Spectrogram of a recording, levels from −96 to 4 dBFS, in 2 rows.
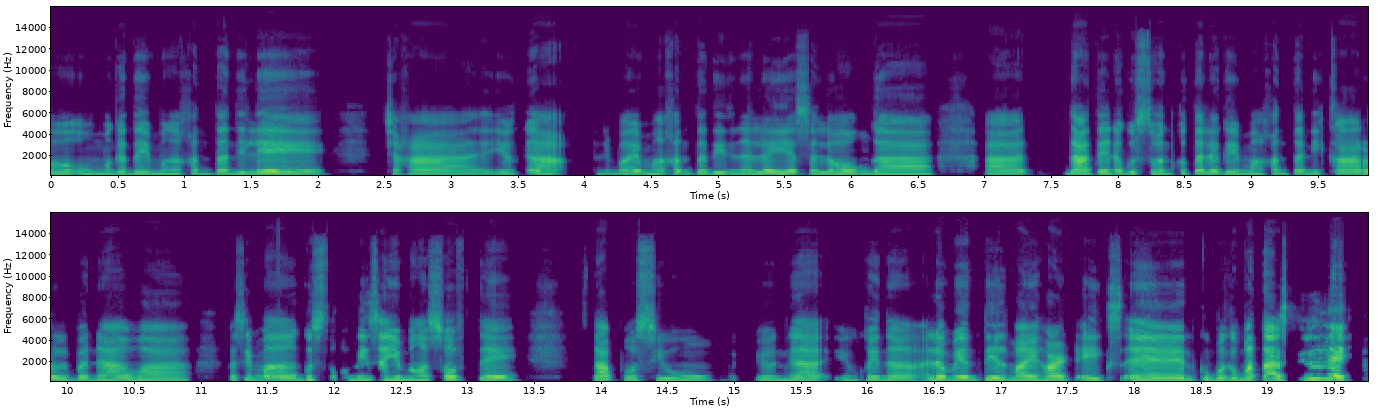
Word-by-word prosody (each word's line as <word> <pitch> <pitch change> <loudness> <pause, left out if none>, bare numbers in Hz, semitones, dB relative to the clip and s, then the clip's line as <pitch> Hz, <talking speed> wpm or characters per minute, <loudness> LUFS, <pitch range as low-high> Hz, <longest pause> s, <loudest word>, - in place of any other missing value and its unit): Oo, 210 -2 -4 0.2
maganda 215 0 -4
yung 215 0 -4
mga 210 - -4
kanta 210 -1 -4
nila, 205 +4 -3
eh. 240 -8 +5 0.6
'Tsaka 205 0 -5 0.6
yun - - -8
nga, 285 -4 0 0.3
halimbawa 195 +7 -3
yung 245 -4 -7
mga 180 - -9
kanta 195 +2 -3
din 190 -1 -1
nila 195 -1 -3
Lea 185 0 +3
Salonga 245 +5 -1 0.4
at 190 0 -1 0.3
dati 215 +5 +4
nagustuhan 220 -6 -3
ko 220 - -8
talaga 195 -1 -1
yung 260 -1 -5
mga 230 - -11
kanta 195 -2 -4
ni 190 - -5
Carol 185 -1 0
Banawa. 235 +5 -1 0.3
Kasi 320 - -5
mga 290 -4 +1
gusto 265 +2 -3
ko 265 - -24
minsan 255 0 0
yung 255 -2 0
mga 225 -1 0
soft, 280 +3 +1
eh. 185 -2 +3 0.6
Tapos 205 0 0
yung, 195 -2 -4 0.3
yun 195 0 -4
nga, 260 -1 +1
yung 195 -2 -10
kina 190 -1 -1
alam 275 +3 +4
mo 285 - +2
yun, 275 0 +4
Till 245 -1 +4
my 215 0 +5
Heart 210 -2 +4
Aches 195 +1 -2
End, 240 -3 +3
kumbaga 225 -2 -1
mataas 230 -1 +7
yun, 365 +5 +2
eh. 285 - +7
215 Hz, 170 wpm, -24 LUFS, 195-255 Hz, 0.6 s, mataas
